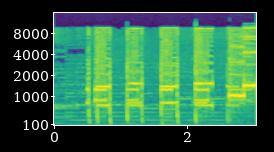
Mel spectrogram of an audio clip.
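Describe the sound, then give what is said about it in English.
Telephone keypad dialing tones during a prank phone call: a quick run of about five evenly spaced dual-tone beeps, the last held a little longer, over a faint background hum. “The fingers you have used to dial are too fat. To obtain a special dialing wand, please mash the keypad with your palm now.”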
